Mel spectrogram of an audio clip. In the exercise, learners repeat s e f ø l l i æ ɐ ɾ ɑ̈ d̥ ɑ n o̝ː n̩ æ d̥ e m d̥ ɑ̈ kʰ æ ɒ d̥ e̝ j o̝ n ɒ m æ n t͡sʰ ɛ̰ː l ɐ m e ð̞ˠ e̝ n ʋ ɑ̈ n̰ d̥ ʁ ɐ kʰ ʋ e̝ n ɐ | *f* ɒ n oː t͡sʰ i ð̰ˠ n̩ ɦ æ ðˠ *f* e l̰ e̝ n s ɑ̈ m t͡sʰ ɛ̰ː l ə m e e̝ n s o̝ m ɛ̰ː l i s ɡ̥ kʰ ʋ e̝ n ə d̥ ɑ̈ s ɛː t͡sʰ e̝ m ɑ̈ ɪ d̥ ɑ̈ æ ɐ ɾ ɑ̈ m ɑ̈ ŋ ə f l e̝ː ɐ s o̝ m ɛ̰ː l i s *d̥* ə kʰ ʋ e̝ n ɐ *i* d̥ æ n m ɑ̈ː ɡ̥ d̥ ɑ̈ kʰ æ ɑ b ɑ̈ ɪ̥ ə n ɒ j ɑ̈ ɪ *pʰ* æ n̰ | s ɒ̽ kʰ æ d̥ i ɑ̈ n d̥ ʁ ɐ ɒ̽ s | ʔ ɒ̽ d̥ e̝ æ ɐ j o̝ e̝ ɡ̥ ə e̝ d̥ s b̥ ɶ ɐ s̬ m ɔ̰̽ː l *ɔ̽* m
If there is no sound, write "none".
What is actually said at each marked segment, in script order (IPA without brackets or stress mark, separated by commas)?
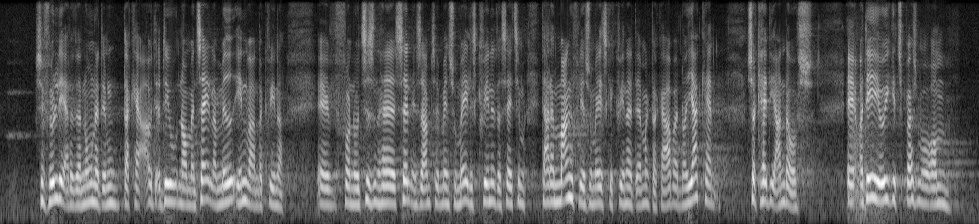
f, s, ɡ̥, i, kʰ, ɒ̽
